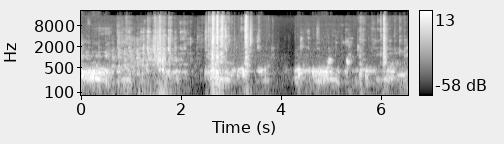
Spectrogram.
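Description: Racing pigeons coo up close in repeated low, throaty rolling calls, loud and rhythmic, with brief pauses between phrases and soft rustling around them.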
